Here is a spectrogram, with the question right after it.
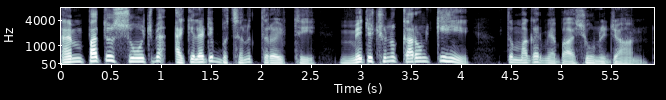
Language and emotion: Kashmiri, neutral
